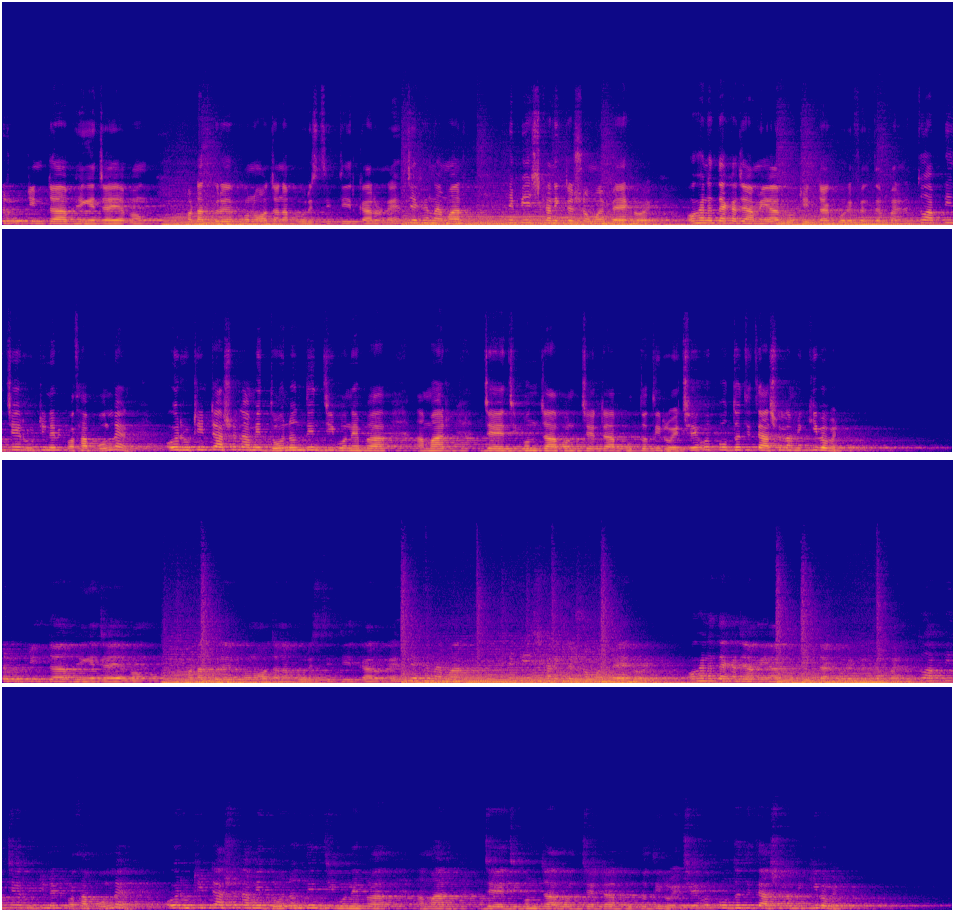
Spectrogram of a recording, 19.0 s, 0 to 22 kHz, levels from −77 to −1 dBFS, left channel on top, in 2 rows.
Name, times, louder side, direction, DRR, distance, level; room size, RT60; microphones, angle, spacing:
voice 1, 0.0-1.5 1.9-6.5 6.8-10.8 11.1-17.9, left 3 dB, 70° left, 8 dB, 0.5 m, -27 dB
sound 1, 1.6-3.6 4.0-8.9, right 1 dB, 35° right, 0.8 m, -27 dB
9.4 x 7.3 x 3.6 m, 2.7 s
head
